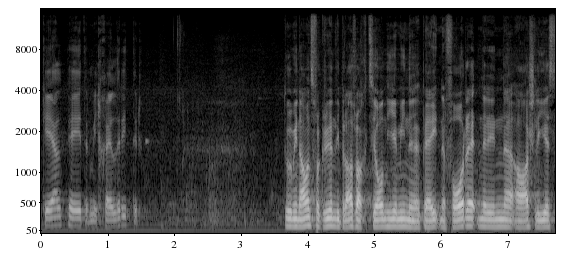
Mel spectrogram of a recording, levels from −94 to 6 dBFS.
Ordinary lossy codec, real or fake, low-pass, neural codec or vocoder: none; real; 14.4 kHz; none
